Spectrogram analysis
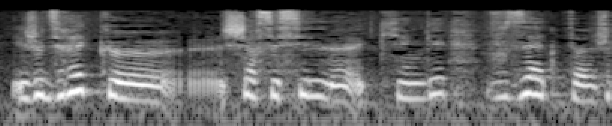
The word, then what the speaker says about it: Cécile Kyenge: Et je dirais que, chère Cécile Kyenge, vous êtes, je prononce bien votre nom?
